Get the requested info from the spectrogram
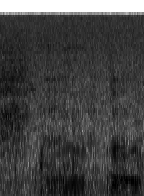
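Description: Faint, low, drawn-out voice sound from a man pausing between sentences, a hesitation hum over quiet room tone.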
